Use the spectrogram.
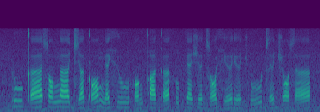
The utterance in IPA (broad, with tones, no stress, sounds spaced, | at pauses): ɾ uː˧ kʼ ɐː˩˥ s ɔ˧ ŋ ɐː˧ d͡ʑ ɐ˩˥ kʼ ɔ˩˥ ŋ ɛ˩˥ xʲ uː˧ h ɔ˩˥ ŋ qʼ ɐː˧ kʼ ɐ˩˥ h u˧ k ɛ˧ ʃ ɘ˩˥ d͡z ɔ˩˥ xʲ ɘː˩˥ ɾʲ ɘː˩˥ t͡ʃʼ uː˩˥ d͡z ɘ˩˥ d͡ʒ ɔ˧ s ɐː˩˥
